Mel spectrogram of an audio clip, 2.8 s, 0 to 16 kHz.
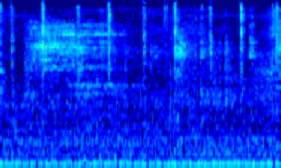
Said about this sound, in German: Das war die Autobahn und jetzt kommt die beschissene Scheißstraße, wo 500.000 Autos vorbeifahren in der Sekunde und ich nicht, und ich nicht wegkomme hier.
